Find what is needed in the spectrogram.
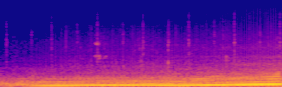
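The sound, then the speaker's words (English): A car drives through a rocky desert landscape. Its engine makes a steady low rumble that slowly grows louder and fuller over a few seconds, with no voices. “As Akeem drove us through the desert”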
